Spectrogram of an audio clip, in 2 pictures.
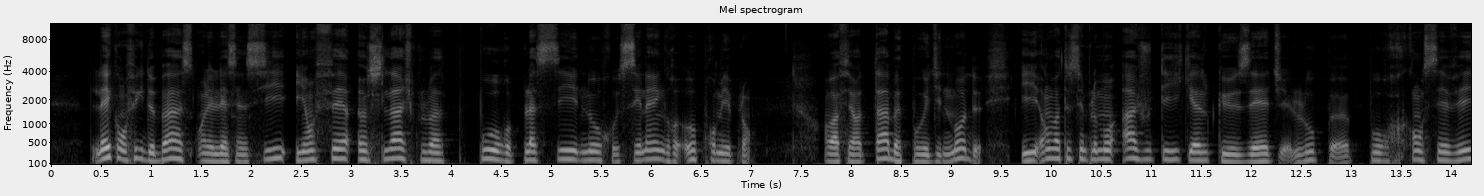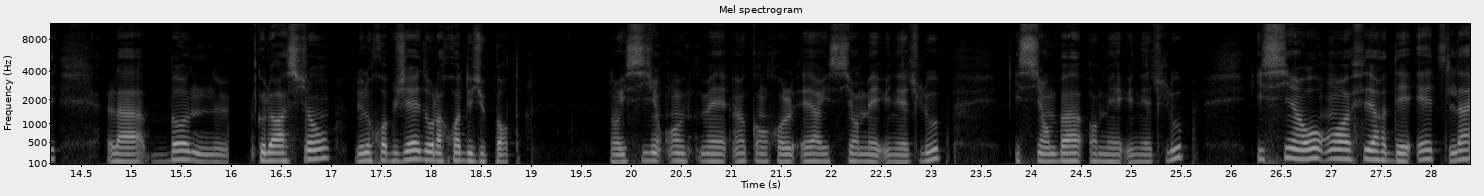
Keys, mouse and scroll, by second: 3.5 KP_Divide, 7.6 Tab, 8.2-9.0 scroll down 3, 9.0-10.3 middle drag, 10.3-13.3 scroll up 1, 13.6 ctrl+r, 19.9-21.3 middle drag, 21.3 ctrl+r, 24.7-26.2 middle drag, 26.2 ctrl+Tab.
